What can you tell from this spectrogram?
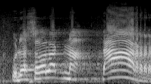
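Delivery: high sharp scolding burst, like a firecracker; nagging mother yell. Retold or imitated. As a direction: fire it off at the kid. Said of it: "Kayak petasan".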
